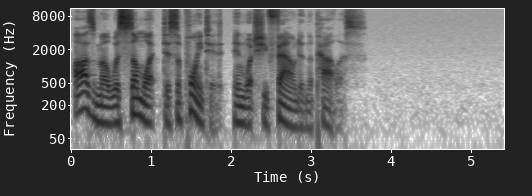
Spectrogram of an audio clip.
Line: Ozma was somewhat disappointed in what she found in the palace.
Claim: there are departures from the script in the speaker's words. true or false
false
